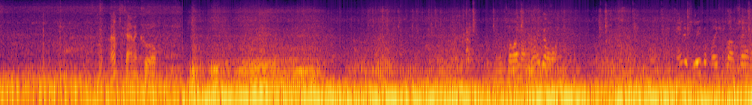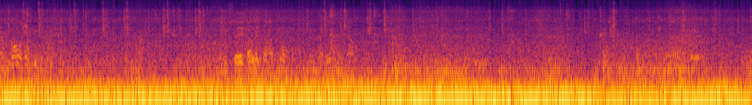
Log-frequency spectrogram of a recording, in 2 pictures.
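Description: Motor tricycle's engine running with a steady low rumble that grows louder about four seconds in. Faint voices come and go over it.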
